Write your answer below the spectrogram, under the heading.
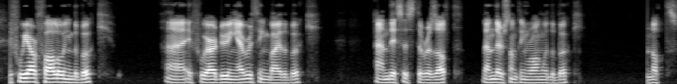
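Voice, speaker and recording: This man has a Norwegian accent and a medium pitch, talking at a fairly quick pace in a monotone, flat way. He takes long, frequent pauses. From Norway. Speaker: tech company co-founder and CTO. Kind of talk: podcast interview. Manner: halting, many fillers and repeated words.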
